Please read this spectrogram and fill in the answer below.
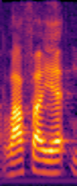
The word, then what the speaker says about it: Lafayette: I was flying into Lafayette, that's how they say it in Louisiana, Lafayette, Louisiana, recently.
